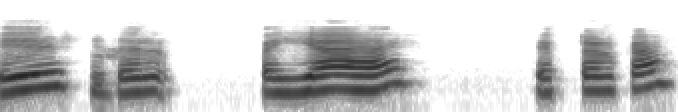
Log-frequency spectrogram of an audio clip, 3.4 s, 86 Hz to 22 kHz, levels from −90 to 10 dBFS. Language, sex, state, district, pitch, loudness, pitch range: Hindi, female, Bihar, Bhagalpur, 260 Hz, -16 LUFS, 245-290 Hz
